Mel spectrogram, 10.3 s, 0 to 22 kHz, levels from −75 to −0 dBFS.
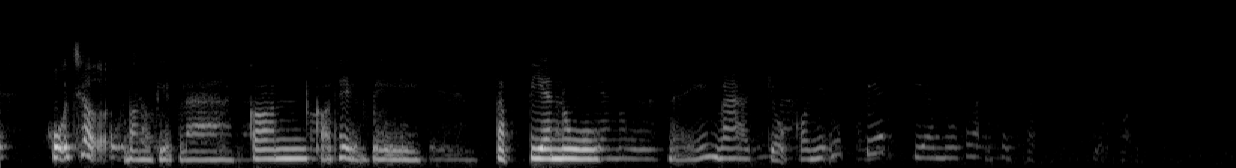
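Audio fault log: throughout, echo with no canceller: a faint, thin copy of the speech trails about half a second behind, roughly 22 dB down, as a loudspeaker's output leaks back uncancelled.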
